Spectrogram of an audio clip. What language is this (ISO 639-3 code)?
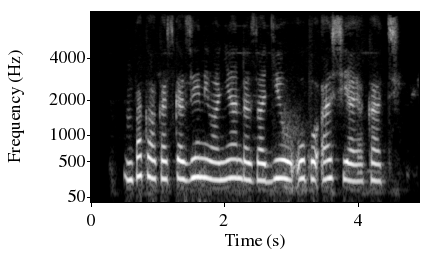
swa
